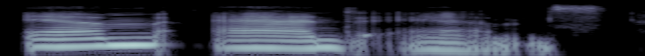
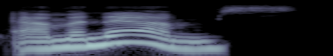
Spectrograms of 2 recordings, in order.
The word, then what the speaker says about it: M&M's: mnm's M&M's M&M's right we don't say m and M's do you want some M and M's that's too that's a little too formal and a little to pronounced I guess um we usually say M&M's do you want some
